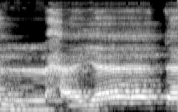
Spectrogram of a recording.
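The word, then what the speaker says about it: الحياة: Bal tu'siruna al-hayata ad-dunya. Silakan. Bal tu'siruna al-hayata ad-dunya. Perhatikan di kata hayata. Di situ ada waw Bu ya. Al-haya ada waw. Tulisannya pakai huruf waw. Tapi dibacanya alif.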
